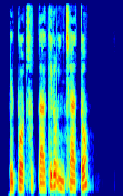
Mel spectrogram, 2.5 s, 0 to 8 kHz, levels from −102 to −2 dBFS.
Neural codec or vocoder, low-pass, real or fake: none; 7.2 kHz; real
